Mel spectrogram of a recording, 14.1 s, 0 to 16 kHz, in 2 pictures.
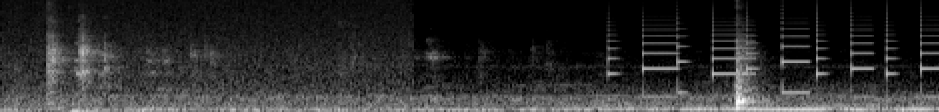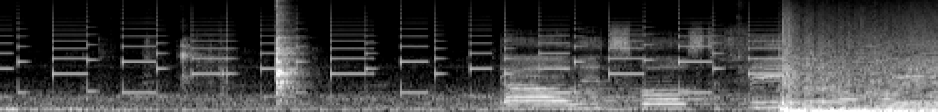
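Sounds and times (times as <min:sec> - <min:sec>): sharp clicks: 0:04.6 - 0:12.8
melody of short high notes: 0:04.6 - 0:14.0.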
